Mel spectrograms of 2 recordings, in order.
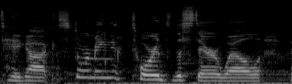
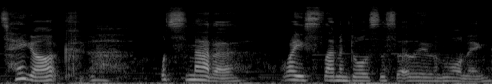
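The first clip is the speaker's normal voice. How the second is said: worn-out, weary, very tired voice, soft and quick; 5 dB quieter than usual. Hearing doors slam early, Clement calls after Tagok in the hallway: Clement, very tired. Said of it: "very tiredly just says".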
